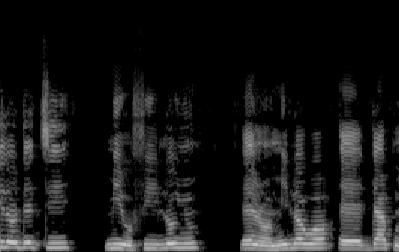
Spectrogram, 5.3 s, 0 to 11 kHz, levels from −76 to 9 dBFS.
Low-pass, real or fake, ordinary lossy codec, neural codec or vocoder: 9.9 kHz; real; none; none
